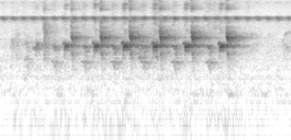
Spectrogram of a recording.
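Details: Yellow-vented bulbul giving a short bout of six bright, bubbly whistled notes in even succession, each with a brief upward flick, over a constant high-pitched insect hum.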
